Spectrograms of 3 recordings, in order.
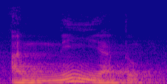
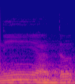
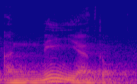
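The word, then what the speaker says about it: النية: enam yang pertama niat niat itu dibacanya bitasdidil ya dengan baca tasdid huruf yanya anniyatu Bukan niyatu tapi anniyatu min Nawa diambil kata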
